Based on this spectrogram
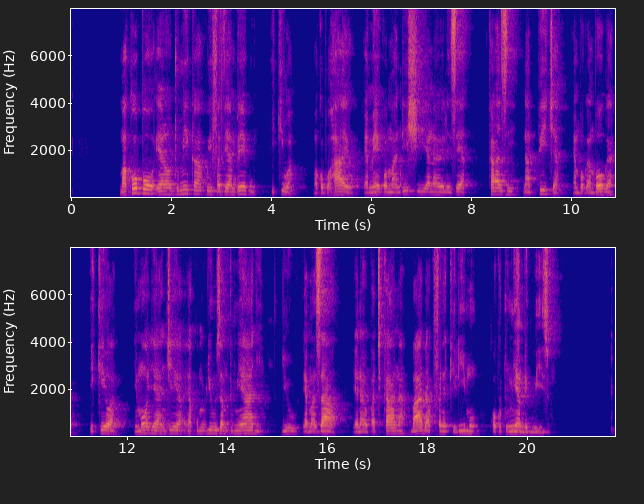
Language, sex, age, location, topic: Swahili, male, 25-35, Dar es Salaam, agriculture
